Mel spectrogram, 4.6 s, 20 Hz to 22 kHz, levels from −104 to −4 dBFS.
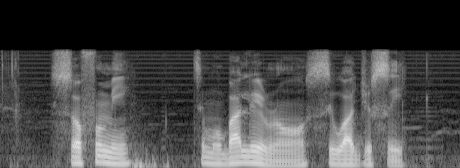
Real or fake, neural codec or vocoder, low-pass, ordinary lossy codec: real; none; 7.2 kHz; none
